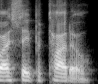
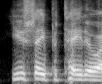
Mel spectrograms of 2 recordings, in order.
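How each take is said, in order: First: "potato" with a broad AH; potato said pə-TAH-to. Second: "potato" with the long A sound; potato said pə-TAY-to. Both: Shown as a demonstration.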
